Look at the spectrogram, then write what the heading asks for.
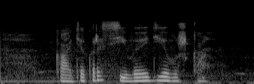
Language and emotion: Russian, positive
